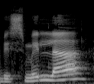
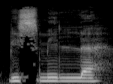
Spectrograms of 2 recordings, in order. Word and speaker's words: Bismillah: So, this one, Bismillah, has a kasra before, yeah? – Yes. – Read it. Read it once. – Bismillah.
